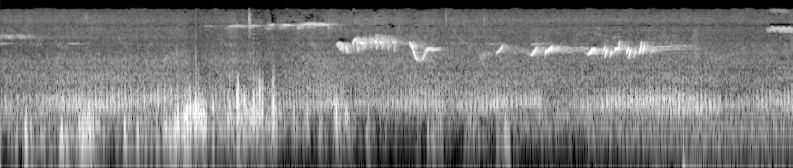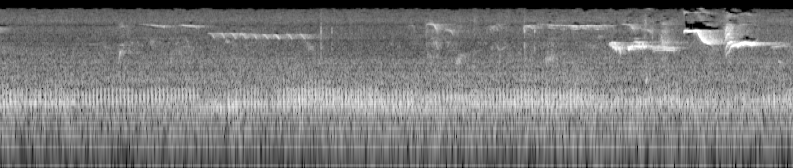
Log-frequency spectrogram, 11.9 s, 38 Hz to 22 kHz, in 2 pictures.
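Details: Several frogs gathered in a garden wildlife pond dug out 14 years ago give a steady, low purring chorus that runs without pause, with a louder rumble early on. Birds chirp and whistle high above, and wind buffets the microphone.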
